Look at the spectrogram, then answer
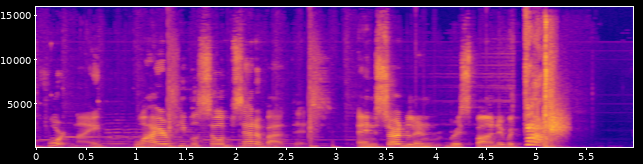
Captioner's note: punch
